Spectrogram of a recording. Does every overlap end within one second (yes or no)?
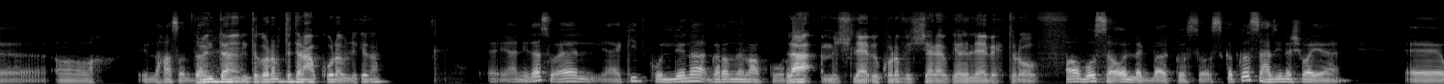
yes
